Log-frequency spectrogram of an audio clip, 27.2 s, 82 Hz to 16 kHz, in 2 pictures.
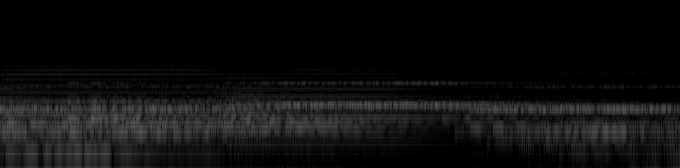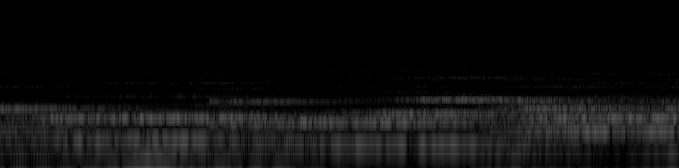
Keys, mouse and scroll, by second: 0.7 Tab, 1.6 KP_Decimal, 2.0 KP_Decimal, 10.7 scroll down 4, 11.8 scroll up 3, 12.0-14.5 middle drag, 21.4-22.4 shift+right drag, 22.3 click, 22.7-24.1 scroll down 7, 24.7-25.2 scroll up 4.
